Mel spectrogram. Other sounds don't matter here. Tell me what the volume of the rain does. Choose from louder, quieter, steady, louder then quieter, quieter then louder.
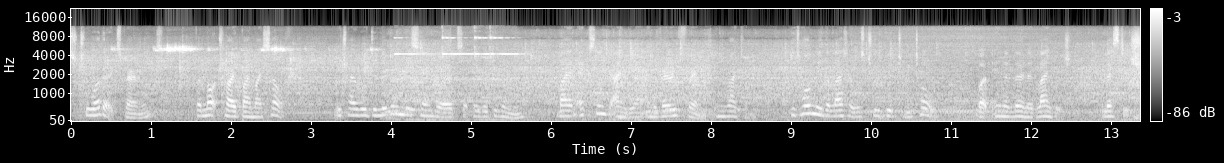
quieter.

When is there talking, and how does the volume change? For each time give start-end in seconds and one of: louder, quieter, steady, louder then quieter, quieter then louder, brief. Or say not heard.
0.0-2.6 brief
3.2-13.3 steady.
